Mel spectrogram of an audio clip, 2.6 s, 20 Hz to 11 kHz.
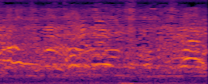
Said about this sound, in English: Cheers from Israelis watching on an outdoor screen in Tel Aviv, the three looking gaunt and frail, all taken when Hamas attacked Israel on October 7th.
